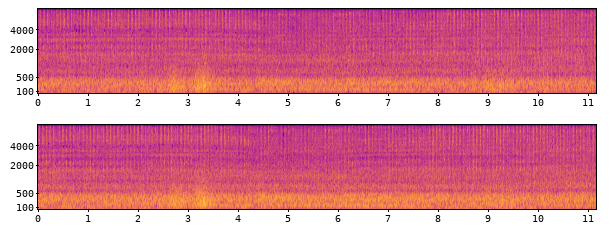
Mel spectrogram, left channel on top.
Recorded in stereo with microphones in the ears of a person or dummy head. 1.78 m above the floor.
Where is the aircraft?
75° right (ahead or behind); by 11.2 s 80° right.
